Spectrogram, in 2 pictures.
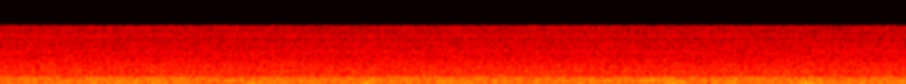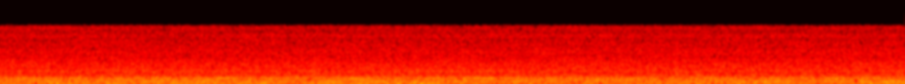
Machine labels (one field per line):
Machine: fan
